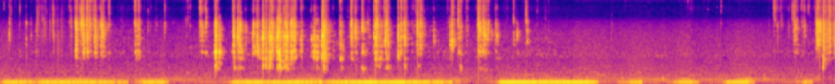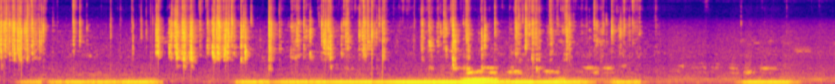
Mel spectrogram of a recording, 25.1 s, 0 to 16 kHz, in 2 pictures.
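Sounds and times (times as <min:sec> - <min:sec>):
plastic packaging crinkling and tearing: 0:00.0 - 0:08.2, 0:11.6 - 0:22.2
low hum: 0:00.0 - 0:25.0.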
